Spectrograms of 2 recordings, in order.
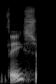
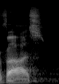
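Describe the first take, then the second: First: "vase" rhyming with face; American-style "vays" for vase. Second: "vase" with an AH vowel and z ending; the alternative "vahz" pronunciation of vase. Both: Shown as a demonstration. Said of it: "I'm gonna say vase".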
